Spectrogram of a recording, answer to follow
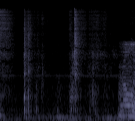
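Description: Small kraft paper bag folded over at its pre-scored top, the paper giving a few short crinkles.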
